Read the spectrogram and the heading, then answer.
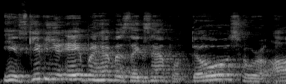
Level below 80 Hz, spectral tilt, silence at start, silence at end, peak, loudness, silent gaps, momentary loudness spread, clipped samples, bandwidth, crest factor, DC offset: -60 dBFS; -4.5 dB/octave; 0.05 s; 0 s; -10 dBFS; -26 LUFS; none; 9 LU; under 0.1%; 17.5 kHz; 18 dB; under 0.1%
